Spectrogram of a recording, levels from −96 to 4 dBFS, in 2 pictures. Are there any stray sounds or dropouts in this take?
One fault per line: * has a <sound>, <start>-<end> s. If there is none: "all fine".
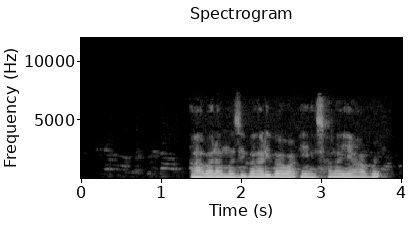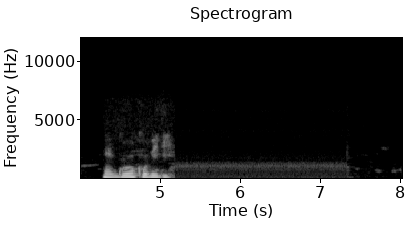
all fine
